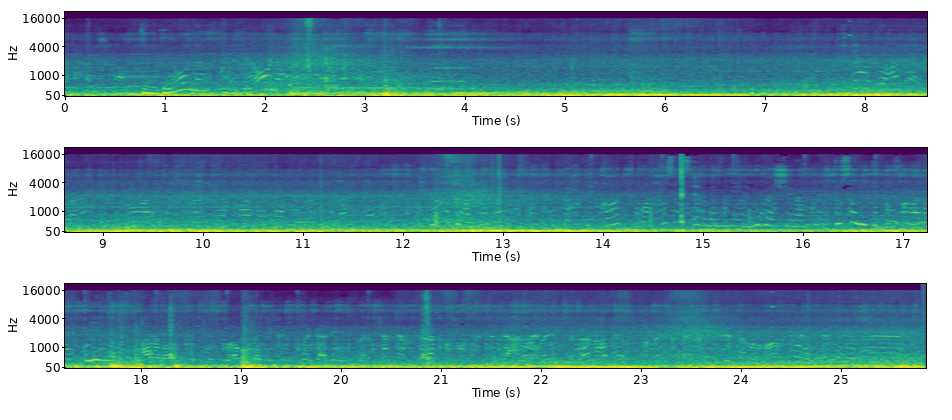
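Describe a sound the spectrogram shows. A car engine hums steadily at low speed from inside the car.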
